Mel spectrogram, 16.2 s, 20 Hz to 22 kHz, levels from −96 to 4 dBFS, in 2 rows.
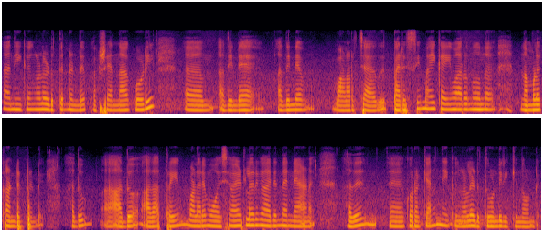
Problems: none marked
